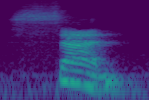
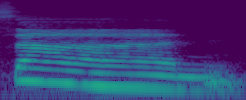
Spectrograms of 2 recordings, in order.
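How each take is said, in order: First: Sun said quickly as one word; no pause inside Sun; smooth blend. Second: Sun drawn out slowly sound by sound; sounds stretched apart. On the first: Teacher modeling the perform step. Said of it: "I blended the word". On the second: Teacher modeling the rehearse step. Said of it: "That was rehearsed". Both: Shown as a demonstration.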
